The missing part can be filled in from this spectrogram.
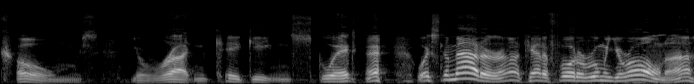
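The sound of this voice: A man's put-on character voice, fairly high in pitch and fairly bright in tone, with big pitch swings at a slow pace.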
